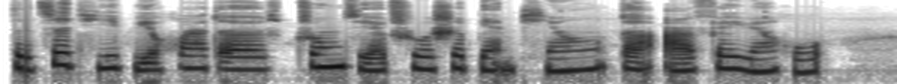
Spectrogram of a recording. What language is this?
Chinese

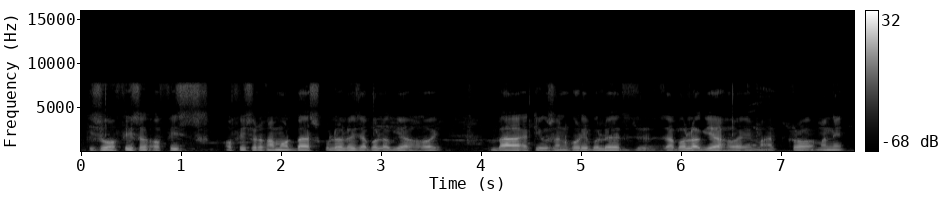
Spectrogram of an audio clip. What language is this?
Assamese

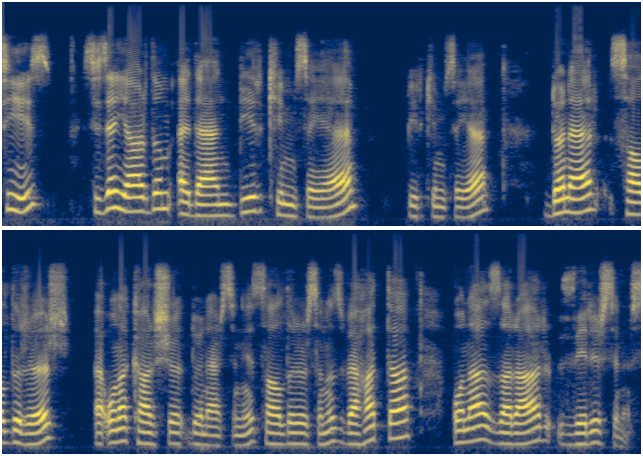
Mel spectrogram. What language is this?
Turkish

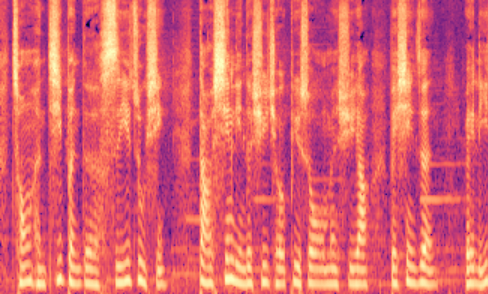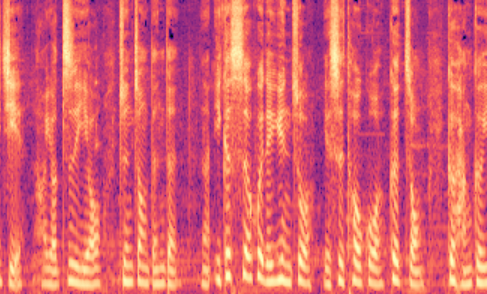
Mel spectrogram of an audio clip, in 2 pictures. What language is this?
Chinese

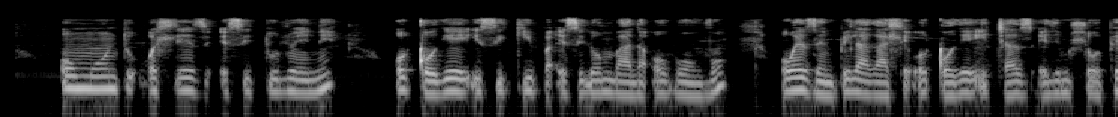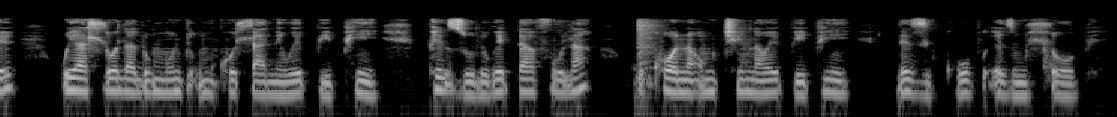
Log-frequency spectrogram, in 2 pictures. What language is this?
North Ndebele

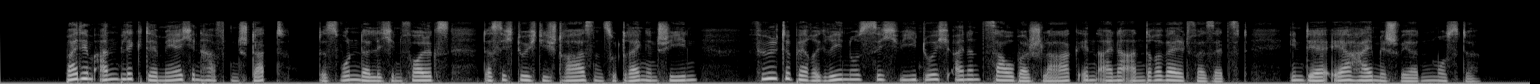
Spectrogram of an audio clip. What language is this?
German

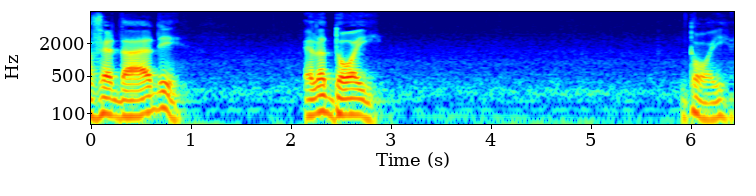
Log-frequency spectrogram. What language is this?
Portuguese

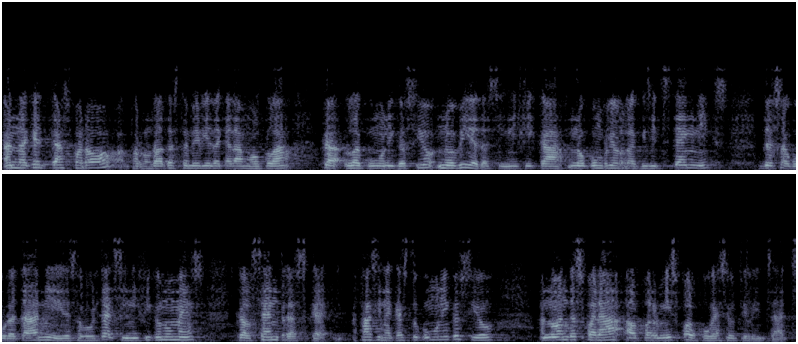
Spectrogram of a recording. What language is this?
Catalan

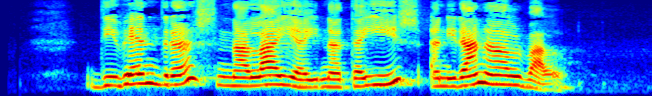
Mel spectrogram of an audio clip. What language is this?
Catalan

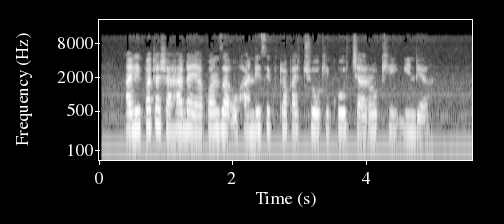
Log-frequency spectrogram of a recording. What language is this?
Swahili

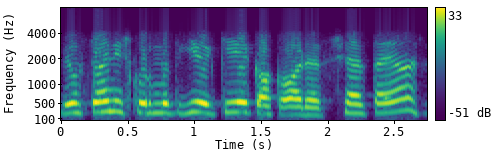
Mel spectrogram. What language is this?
Kashmiri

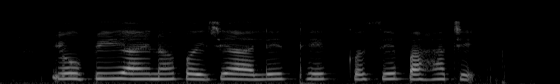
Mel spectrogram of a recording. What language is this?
Marathi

